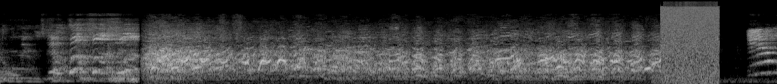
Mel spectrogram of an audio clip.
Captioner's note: crowd Laughter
